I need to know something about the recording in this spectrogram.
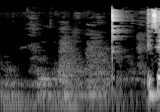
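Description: A spoon clinks once against a dish, sharp and loud, about a second and a half in, after soft handling sounds as green pea stuffing is spooned onto rolled-out paratha dough.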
